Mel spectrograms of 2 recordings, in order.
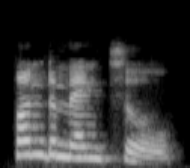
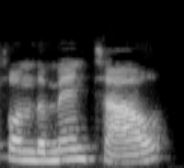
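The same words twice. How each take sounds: First: The last syllable has a reduced, barely heard vowel. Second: The last syllable has a full, clear A vowel. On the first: The speaker calls it right. "I said fundamental. ... the letter A will not be heard" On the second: The speaker calls it wrong. "I didn't say fundamental"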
